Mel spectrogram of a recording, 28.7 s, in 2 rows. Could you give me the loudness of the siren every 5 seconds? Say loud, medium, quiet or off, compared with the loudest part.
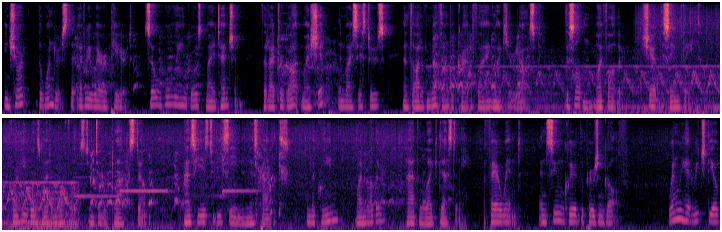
off, medium, loud, loud, off, off.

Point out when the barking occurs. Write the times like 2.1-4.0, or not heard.
1.4-4.3, 8.6-10.6, 16.1-18.1, 21.6-23.5.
